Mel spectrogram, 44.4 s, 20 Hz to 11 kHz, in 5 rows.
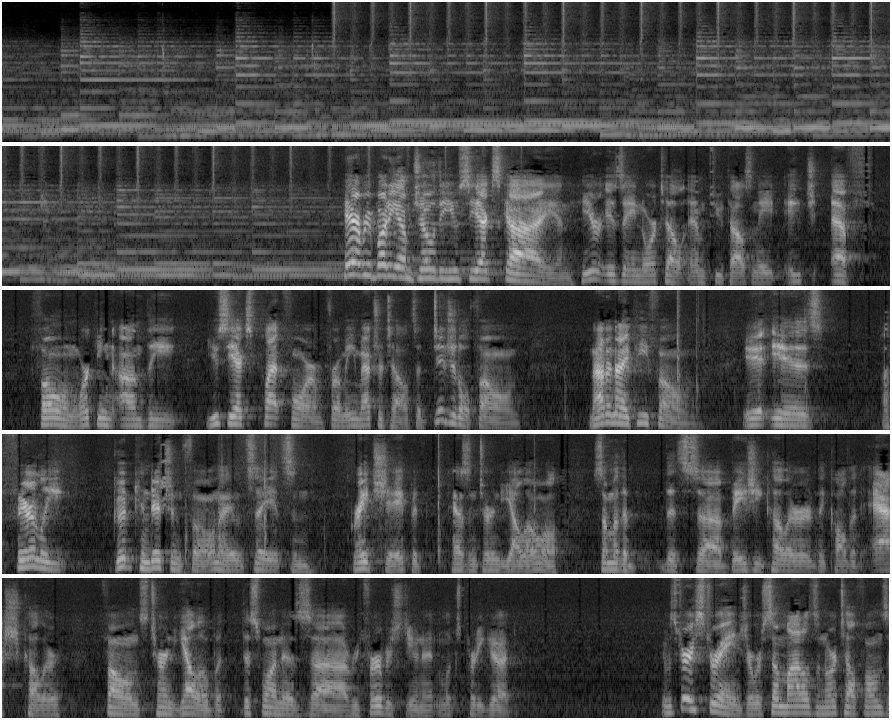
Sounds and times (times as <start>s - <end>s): Speech: 12.3s - 23.0s, 23.6s - 40.8s, 42.1s - 44.3s.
